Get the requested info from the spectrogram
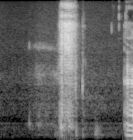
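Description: A single short, loud burst of breath noise from a person close to the microphone, about a second in, like a sharp sniff or sneeze.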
